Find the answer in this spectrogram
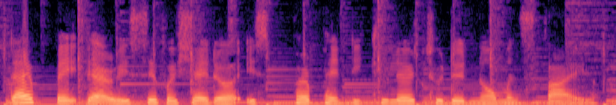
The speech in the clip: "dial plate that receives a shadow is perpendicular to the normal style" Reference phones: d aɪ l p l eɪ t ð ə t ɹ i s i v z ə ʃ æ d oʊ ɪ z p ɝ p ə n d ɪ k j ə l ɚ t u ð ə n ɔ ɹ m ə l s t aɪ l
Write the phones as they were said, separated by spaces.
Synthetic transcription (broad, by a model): d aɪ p eɪ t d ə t ɹ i s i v ə ʃ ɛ d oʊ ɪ s p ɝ p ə n d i k j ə l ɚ t u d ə n ɔ m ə n s t aɪ l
